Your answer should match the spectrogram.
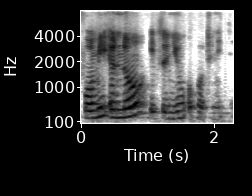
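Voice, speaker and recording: A woman's voice: mid-range voice, big pitch swings, quick pace, mellow, lo-fi sound. Earnest woman motivational speaker, noisy room. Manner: earnest, repeats phrases for emphasis. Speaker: presenter at a business team training. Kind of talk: motivational talk to a group.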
